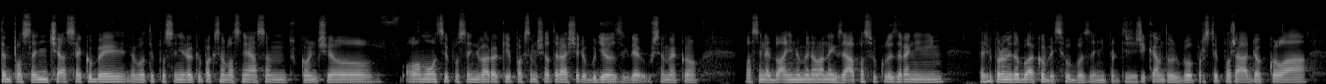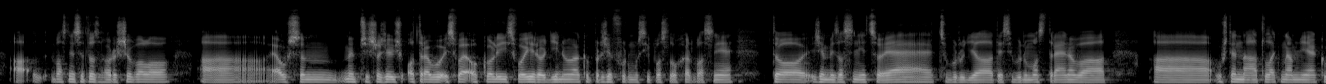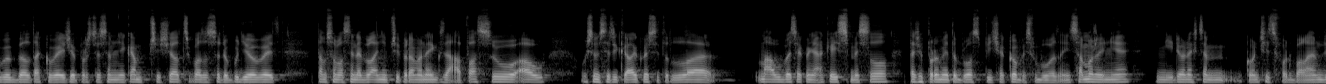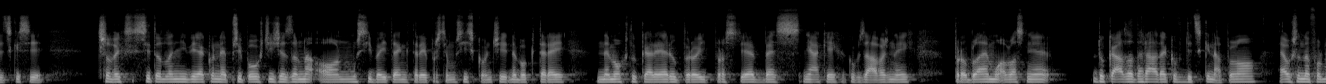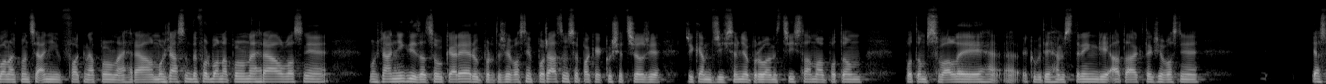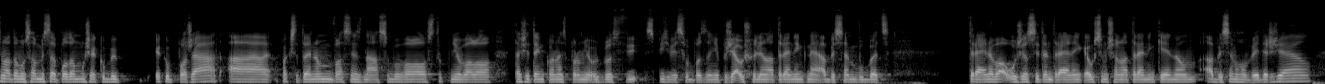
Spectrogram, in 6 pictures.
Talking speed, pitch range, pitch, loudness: 215 wpm, 110-120 Hz, 115 Hz, -29 LUFS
